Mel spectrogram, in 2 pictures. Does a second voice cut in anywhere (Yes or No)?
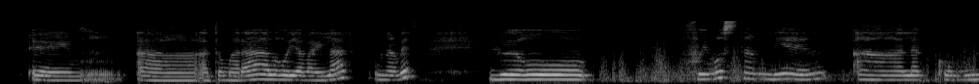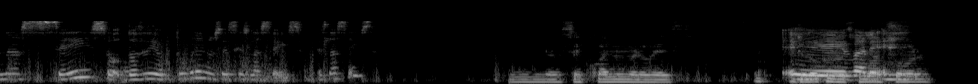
Yes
